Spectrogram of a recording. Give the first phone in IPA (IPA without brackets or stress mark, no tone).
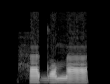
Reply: h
